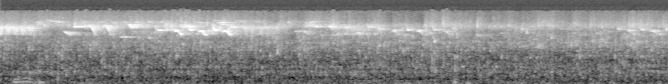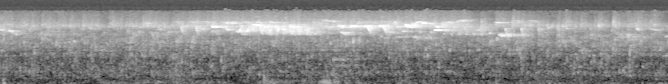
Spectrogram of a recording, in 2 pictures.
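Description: Songbirds singing faintly in woodland: quick, high twittering phrases, one spell in the first few seconds and another from about twelve to eighteen seconds in, over a faint steady hiss.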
